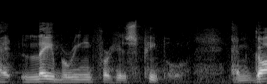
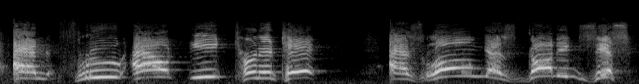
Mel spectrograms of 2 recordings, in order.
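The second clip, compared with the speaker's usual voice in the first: preaching at full force; 10 semitones higher than usual. Real, not acted. Preaching hell.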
